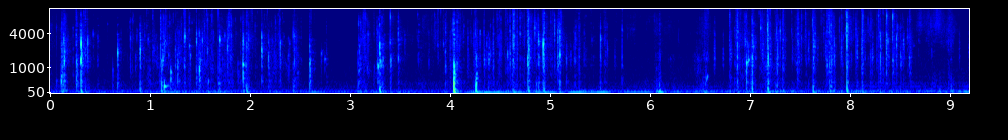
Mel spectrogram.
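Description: A clear, thin plastic water bottle with a blue cap, partly filled, is squeezed and crinkled by gloved hands close to the microphone. It makes a dense run of sharp crackling pops and crinkles, bright and clicky with a faint low hum under them, and it goes on at varying intensity through the whole clip.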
